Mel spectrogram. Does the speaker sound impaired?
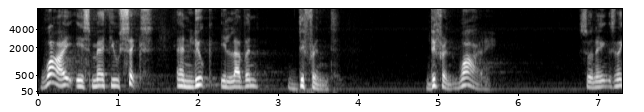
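No.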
